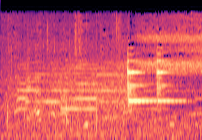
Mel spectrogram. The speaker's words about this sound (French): Là, on vient d'arriver à Nantes et on est station chantier naval, la station de tramway chantier naval. C'est le port.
